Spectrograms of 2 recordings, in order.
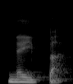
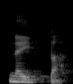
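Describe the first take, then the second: No difference in how they are said.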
